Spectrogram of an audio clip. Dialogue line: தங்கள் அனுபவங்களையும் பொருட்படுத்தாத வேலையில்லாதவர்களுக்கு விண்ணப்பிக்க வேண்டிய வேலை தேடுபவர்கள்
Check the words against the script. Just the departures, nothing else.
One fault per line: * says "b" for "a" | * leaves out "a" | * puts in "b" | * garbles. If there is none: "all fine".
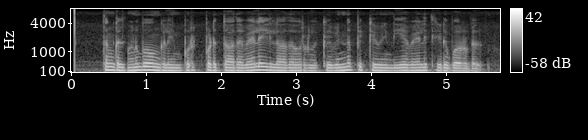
all fine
